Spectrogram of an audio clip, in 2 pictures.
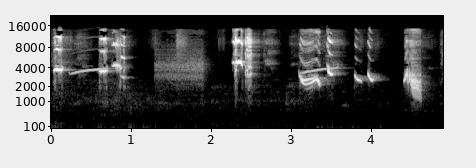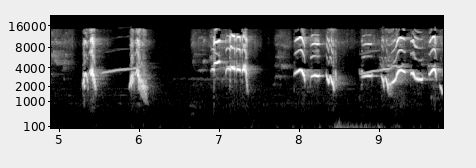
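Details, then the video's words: Oriental magpie-robin (kacer) singing in a lure recording for provoking other magpie-robins: sharp chips, long thin upslurred whistles and short downslurred notes, spaced at first, becoming a fast continuous whistled warble near the end. "PANCINGAN NAIKAN EMOSI KACER 100% IKUT NYAUT NGEPLONG"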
